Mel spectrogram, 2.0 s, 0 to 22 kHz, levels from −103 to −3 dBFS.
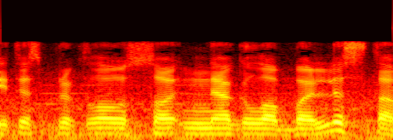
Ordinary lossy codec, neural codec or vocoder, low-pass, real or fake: MP3, 64 kbps; none; 7.2 kHz; real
